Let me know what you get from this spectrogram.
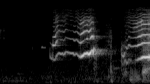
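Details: A blenheim Cavalier King Charles Spaniel puppy from a New Year litter of five, settling into a larger pen, lets out a loud, drawn-out nasal whine that bends upward, then breaks into a second strained cry after a brief pause.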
